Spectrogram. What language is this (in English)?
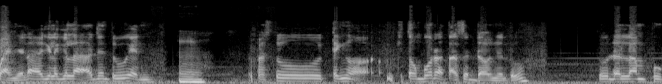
Malay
